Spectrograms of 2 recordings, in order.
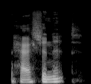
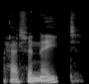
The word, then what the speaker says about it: passionate: said passionate passionate so remember the majority of adjectives in English that end in ate we will simply produce the it sound so passionate passionate delicate delicate adequate adequate adequate adequate articulate articulate there we go so you want to get that eight sound out of your mouth and it passionate perfect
